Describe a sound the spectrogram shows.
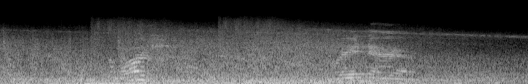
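A man speaks with animation into a nearby microphone.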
